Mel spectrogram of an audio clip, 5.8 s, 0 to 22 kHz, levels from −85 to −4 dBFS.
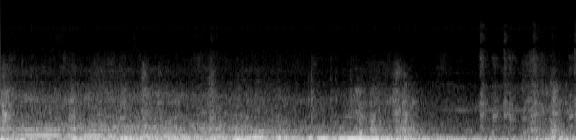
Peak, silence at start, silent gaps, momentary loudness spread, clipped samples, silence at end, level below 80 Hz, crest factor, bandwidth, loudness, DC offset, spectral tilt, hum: -12 dBFS; 0 s; none; 15 LU; under 0.1%; 0 s; -28 dBFS; 14 dB; 4.2 kHz; -30 LUFS; 0.4%; -9.5 dB/octave; none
